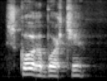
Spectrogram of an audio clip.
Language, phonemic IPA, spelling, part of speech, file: Dutch, /ˈskorəˌbɔrcə/, scorebordje, noun, Nl-scorebordje.ogg
- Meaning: diminutive of scorebord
